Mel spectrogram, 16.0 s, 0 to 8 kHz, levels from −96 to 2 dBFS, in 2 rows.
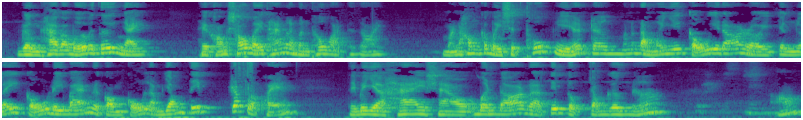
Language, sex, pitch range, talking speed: Vietnamese, male, 130-175 Hz, 240 wpm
